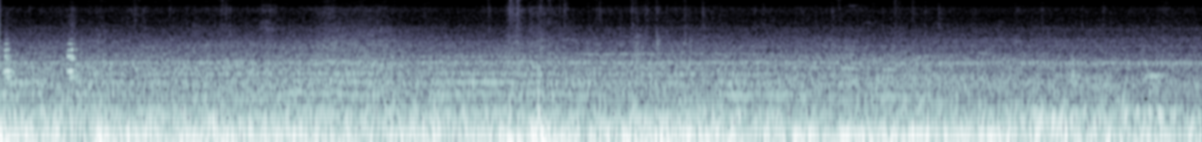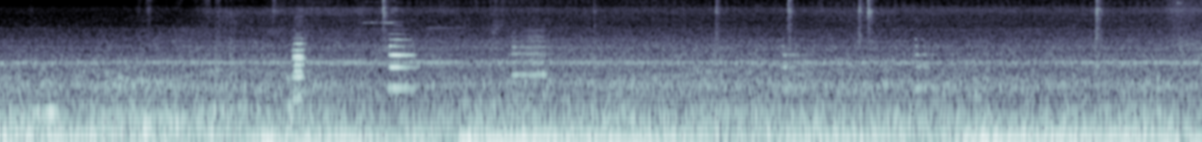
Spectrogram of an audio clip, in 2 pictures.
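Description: Engine and road noise inside a moving bus: a steady low rumble with a thin constant whine above it. The low part of the sound changes about two-thirds of the way through.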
